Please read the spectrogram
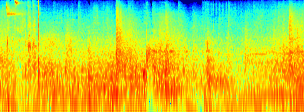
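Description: A bowling ball is released onto the wooden lane with a thud and rolls, then hits the pins about two and a half seconds in, with a few smaller knocks after.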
